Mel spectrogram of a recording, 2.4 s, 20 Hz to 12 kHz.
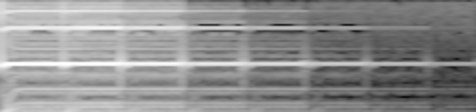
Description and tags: Q harsh bleep plus click delay at 100 bpm variation 4 - G#4
This is a harsh bleep/synth sound with an added click with a delay on it at 100 bpm. The sound is on the key in the name of the file. It is part of the "Q multi 001: harsh bleep plus click delay at 100 bpm" sample pack which contains in total for variations with each 16 keys sampled of this sound. The variations were created using various filter en envelope settings on my Waldorf Q Rack. If you can crossfade samples in you favourite sampler, then these variations can be used for several velocity layers. Only normalization was applied after recording.
100bpm, electronic, multi-sample, synth, waldorf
